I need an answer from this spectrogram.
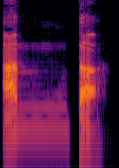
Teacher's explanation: নুন সাকিনের আওয়াজকে নাকে তুলে এক আলিফ পরিমাণ গুণনা করে পড়তে হবে। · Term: ইফা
